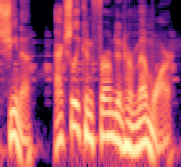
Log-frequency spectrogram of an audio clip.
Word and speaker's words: Scheana: Scheana Shay, pronounced Sheena, actually confirmed in her memoir, My Good Side, that she hooked up with Shane West too.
